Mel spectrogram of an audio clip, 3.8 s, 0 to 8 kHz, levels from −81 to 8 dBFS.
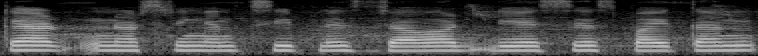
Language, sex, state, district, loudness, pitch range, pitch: Telugu, female, Andhra Pradesh, Sri Satya Sai, -18 LUFS, 200-210 Hz, 205 Hz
